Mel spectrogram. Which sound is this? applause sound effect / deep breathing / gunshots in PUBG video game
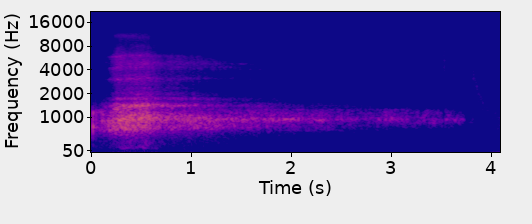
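deep breathing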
